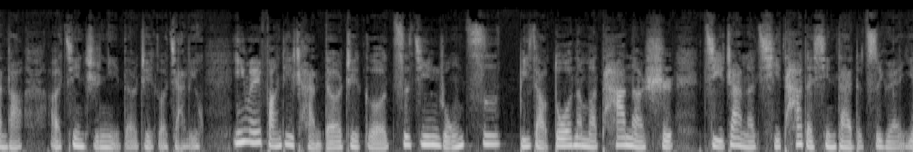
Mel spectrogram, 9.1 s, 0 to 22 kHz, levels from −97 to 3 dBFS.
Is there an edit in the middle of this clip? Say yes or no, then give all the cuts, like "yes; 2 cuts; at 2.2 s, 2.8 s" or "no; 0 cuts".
no; 0 cuts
